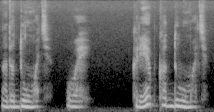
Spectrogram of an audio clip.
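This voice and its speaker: A calm, wise vagrant mentor, read by a woman in an audiobook, speaks in a measured, instructive way. The voice is soft and mellow. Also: medium pitch, slightly rough. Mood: reflective. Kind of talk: audiobook reading.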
